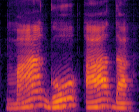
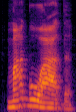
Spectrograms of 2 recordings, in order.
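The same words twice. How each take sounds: First: "magoada" stretched, each syllable apart; slow syllable split. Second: "magoada" said slowly, go and a apart; syllables pulled apart. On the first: Teacher repeating the word for the class, slow. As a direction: say "magoada" very slowly. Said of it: "O a, ele entra praticamente como uma sílaba". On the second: Teacher to class, sounding out "magoada" slowly. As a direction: drag "magoada" so the a stands alone. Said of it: "não tem como falar o go e o a". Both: Shown as a demonstration.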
